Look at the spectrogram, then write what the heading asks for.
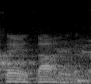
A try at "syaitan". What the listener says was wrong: syaitan. Jangan dipelesetkan jadi setan, jadi kurang ngeri dia. Syaitan. A'udzubillahi minasyaitonir rajim. Syaitan.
